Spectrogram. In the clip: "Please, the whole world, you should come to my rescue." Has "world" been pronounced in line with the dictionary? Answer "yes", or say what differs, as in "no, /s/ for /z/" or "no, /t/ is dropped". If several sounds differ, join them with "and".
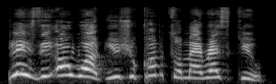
no, /l/ is dropped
